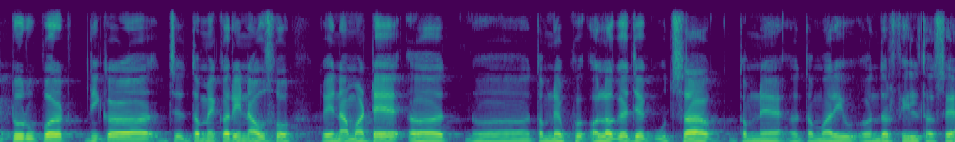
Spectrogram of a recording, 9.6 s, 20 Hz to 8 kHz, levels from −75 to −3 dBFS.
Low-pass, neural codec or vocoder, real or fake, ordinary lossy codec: 7.2 kHz; none; real; none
